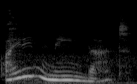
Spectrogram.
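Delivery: sulky daughter denying it; teenage daughter answering her mother, mildly whiny; defensive teenager. Retold or imitated. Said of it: "And she goes".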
